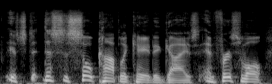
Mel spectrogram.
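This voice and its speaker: A man's voice: big pitch swings, moderate pace, dry recording, clean studio sound. A man co-hosting a casual talk show about radio technology, rambling and poking fun at himself. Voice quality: deep voice with strong upper mids. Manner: loose, rambling, self-deprecating joker. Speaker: co-host.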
